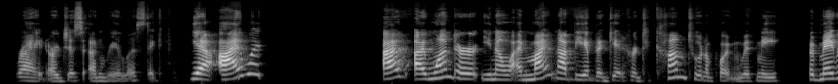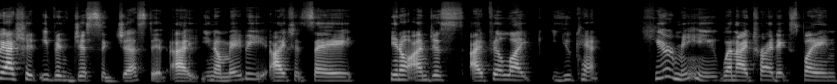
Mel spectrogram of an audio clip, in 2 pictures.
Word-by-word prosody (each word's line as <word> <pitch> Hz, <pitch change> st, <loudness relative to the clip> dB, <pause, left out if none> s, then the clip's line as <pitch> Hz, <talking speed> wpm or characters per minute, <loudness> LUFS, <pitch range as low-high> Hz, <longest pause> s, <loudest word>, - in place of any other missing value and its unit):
Right, 175 Hz, -3 st, -6 dB
or 155 Hz, -, -6 dB
just 175 Hz, +3 st, -5 dB
unrealistic. 165 Hz, -, -11 dB, 0.3 s
Yeah, 260 Hz, 0 st, +6 dB
I 230 Hz, +1 st, +10 dB
w 445 Hz, +6 st, -5 dB, 1.3 s
I -, -, +8 dB
I 245 Hz, 0 st, +7 dB
wonder, 285 Hz, -5 st, +3 dB
you 230 Hz, 0 st, -9 dB
know, 225 Hz, -1 st, 0 dB
I 205 Hz, -, +1 dB
might 250 Hz, +7 st, +3 dB
not 260 Hz, -2 st, +4 dB
be 220 Hz, -2 st, -2 dB
able 215 Hz, -, 0 dB
to 185 Hz, -, -2 dB
get 180 Hz, +2 st, -7 dB
her -, -, -9 dB
to -, -, -14 dB
come 320 Hz, +2 st, 0 dB
to 315 Hz, -, -11 dB
an 210 Hz, -, -8 dB
appointment 175 Hz, -3 st, -9 dB
with 160 Hz, +1 st, -9 dB
me, 165 Hz, -1 st, -7 dB, 0.3 s
but 230 Hz, 0 st, -2 dB
maybe 260 Hz, +3 st, +7 dB
I 260 Hz, -, +9 dB
should 250 Hz, -3 st, -5 dB
even 210 Hz, -5 st, -7 dB
just 195 Hz, +1 st, -1 dB
suggest 160 Hz, -2 st, -5 dB
it. -, -, -10 dB
I 165 Hz, 0 st, +1 dB
you 195 Hz, -, -14 dB
know, 175 Hz, -2 st, -2 dB
maybe 200 Hz, +9 st, -6 dB
I 180 Hz, 0 st, +1 dB
should 175 Hz, -, -12 dB
say, 175 Hz, -2 st, -1 dB, 0.3 s
you 230 Hz, -, -2 dB
know 220 Hz, 0 st, +1 dB
I'm 200 Hz, 0 st, +1 dB
just 210 Hz, 0 st, -5 dB
I 180 Hz, -, +2 dB
feel 220 Hz, +5 st, -8 dB
like 200 Hz, -2 st, -2 dB, 0.2 s
you 200 Hz, +4 st, -19 dB
can't -, -, -8 dB, 0.4 s
hear 320 Hz, +3 st, -5 dB
me 215 Hz, -7 st, -9 dB
when 200 Hz, -1 st, -3 dB
I 190 Hz, -, +4 dB
try 205 Hz, 0 st, -6 dB
to 180 Hz, -, -2 dB
explain 180 Hz, -2 st, -5 dB
200 Hz, 210 wpm, -22 LUFS, 180-245 Hz, 1.3 s, I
